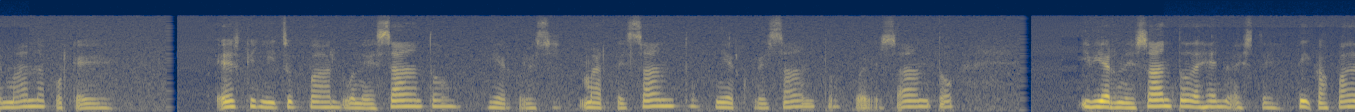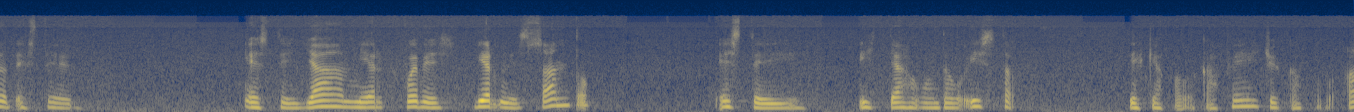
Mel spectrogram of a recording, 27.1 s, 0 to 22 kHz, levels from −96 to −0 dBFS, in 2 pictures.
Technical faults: comfort noise in place of the background

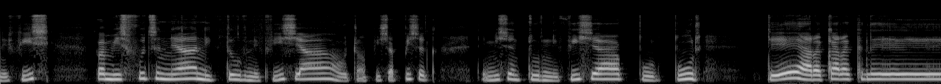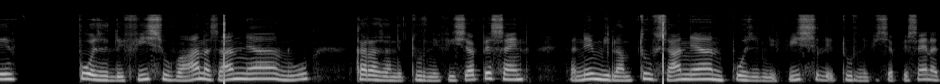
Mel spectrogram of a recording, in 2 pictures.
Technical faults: file header played as audio

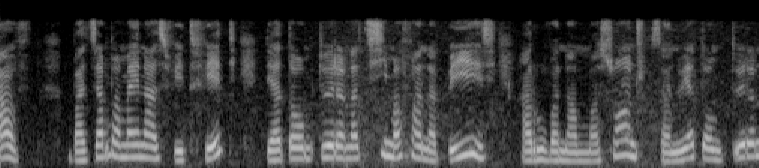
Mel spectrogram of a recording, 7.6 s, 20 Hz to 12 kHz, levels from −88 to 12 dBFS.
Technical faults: Bluetooth LC3 compression

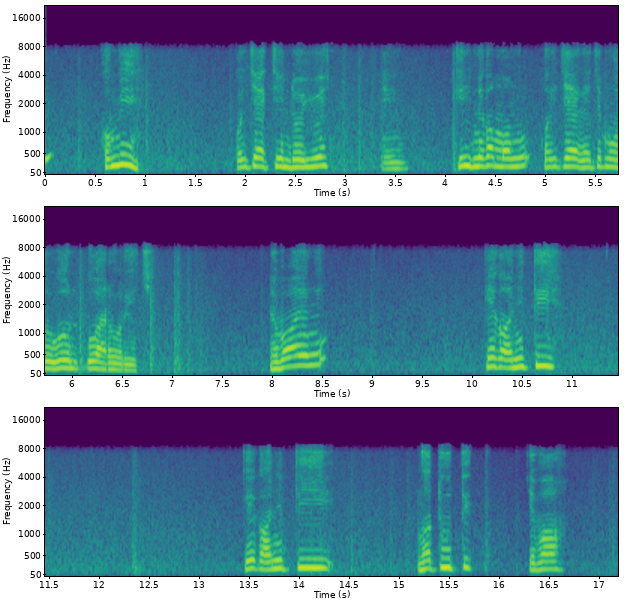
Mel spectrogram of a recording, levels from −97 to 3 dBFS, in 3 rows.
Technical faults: gain pumping

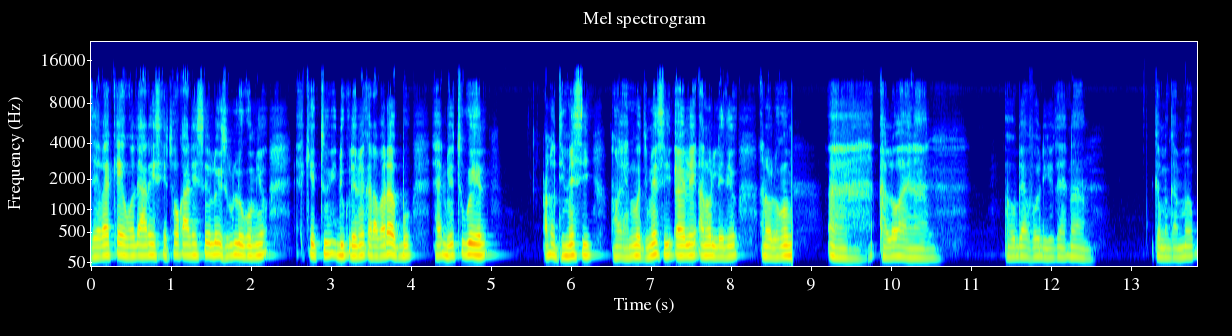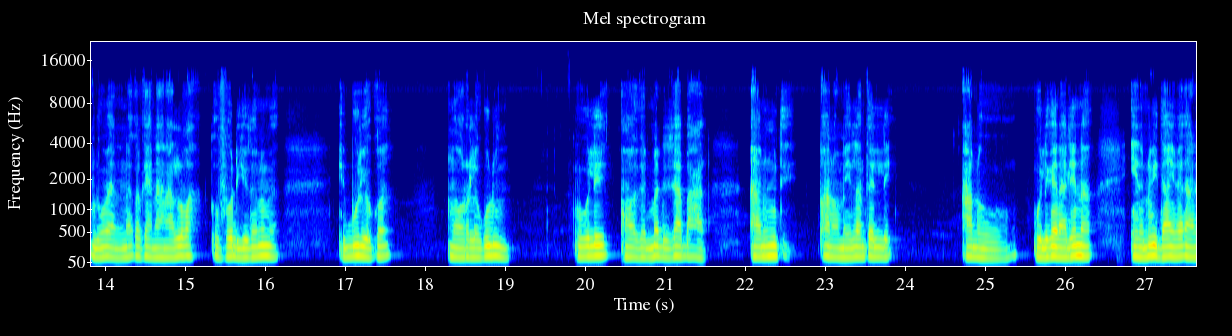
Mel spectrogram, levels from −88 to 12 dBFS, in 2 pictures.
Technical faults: Bluetooth SBC compression

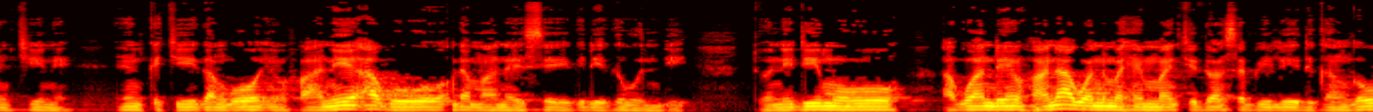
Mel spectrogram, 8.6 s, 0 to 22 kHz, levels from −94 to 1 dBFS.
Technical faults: compressed frames skipped

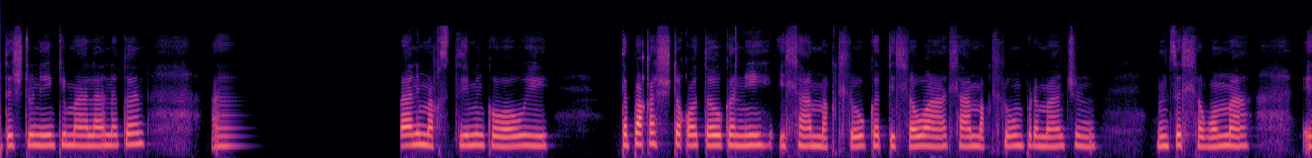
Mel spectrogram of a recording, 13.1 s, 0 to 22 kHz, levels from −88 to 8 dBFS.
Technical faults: repeated packet loss (robotic sound); long network dropout

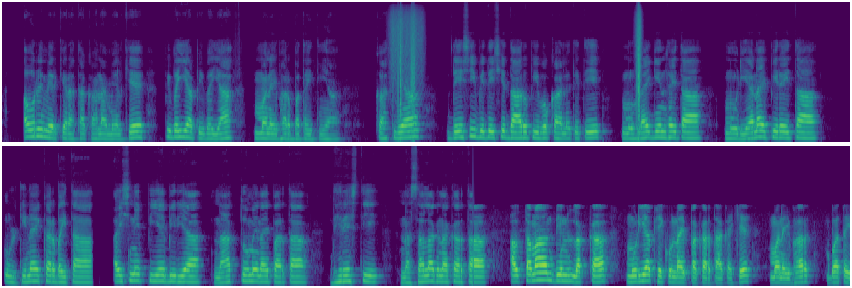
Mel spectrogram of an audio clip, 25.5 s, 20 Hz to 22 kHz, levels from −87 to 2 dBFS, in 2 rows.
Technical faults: wireless microphone noise hit; input switched to a poorer device

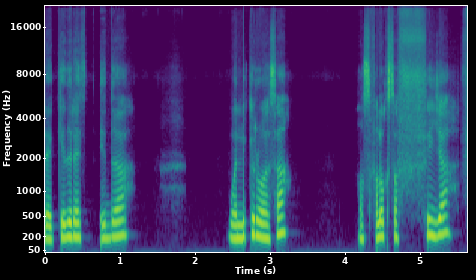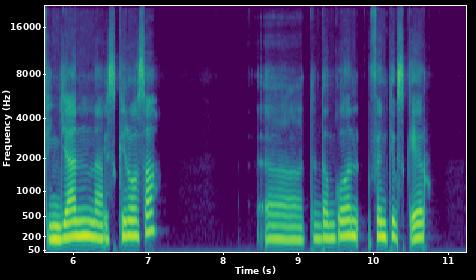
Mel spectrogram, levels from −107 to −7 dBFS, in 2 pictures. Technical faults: dropped buffer (overrun)

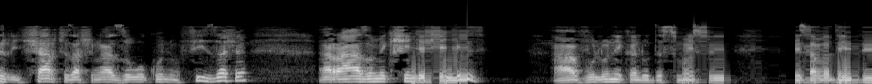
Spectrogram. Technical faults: low-bitrate audio saved at a high bitrate; robotic sound from repeated short buffers

